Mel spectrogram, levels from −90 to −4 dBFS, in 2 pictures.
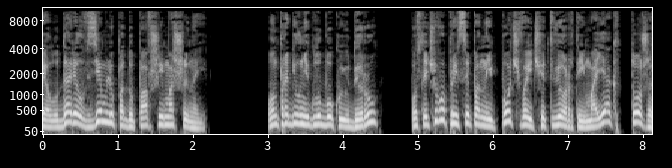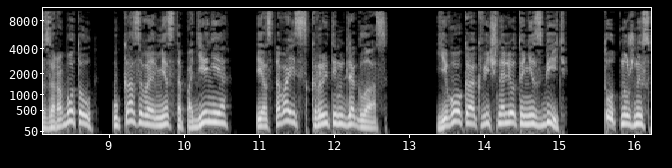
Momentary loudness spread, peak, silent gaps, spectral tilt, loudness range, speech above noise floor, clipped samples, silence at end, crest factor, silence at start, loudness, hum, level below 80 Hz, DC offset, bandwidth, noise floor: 6 LU; -6 dBFS; 2.26-2.99 s, 4.54-4.90 s, 7.75-7.84 s, 8.90-9.04 s, 10.71-10.95 s, 12.76-13.35 s, 15.14-15.58 s; -5.5 dB/octave; 2 LU; over 71 dB; under 0.1%; 0 s; 14 dB; 0 s; -20 LUFS; none; -54 dBFS; under 0.1%; 10.5 kHz; under -90 dBFS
